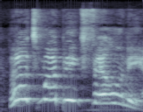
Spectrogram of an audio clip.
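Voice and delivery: mock the idea of a felony, loud; loud high sneer at the accusation; sarcastic. Real, not acted. Sarcasm about his charge.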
